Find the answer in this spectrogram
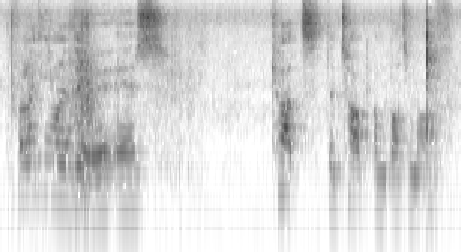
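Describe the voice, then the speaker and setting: Brief: Spanish-accented man, casual home cooking vlog, giggly and self-correcting, echoey kitchen with loud frying noise. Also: on the high side, normal speed. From Spain. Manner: rambling, giggly, corrects himself. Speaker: home cook presenting a recipe. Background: sizzling pan and stirring.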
